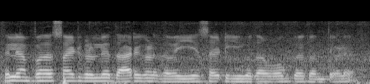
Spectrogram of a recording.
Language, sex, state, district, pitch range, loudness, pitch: Kannada, male, Karnataka, Koppal, 130-160 Hz, -15 LUFS, 140 Hz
